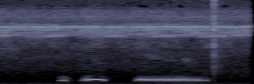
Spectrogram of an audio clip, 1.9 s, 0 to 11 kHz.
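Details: Spotted dove singing in the Vietnamese 'thổ' voice style, dated 9 June 2020: two short low coos, then a longer drawn-out coo with a slightly falling end, over a steady high hiss.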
